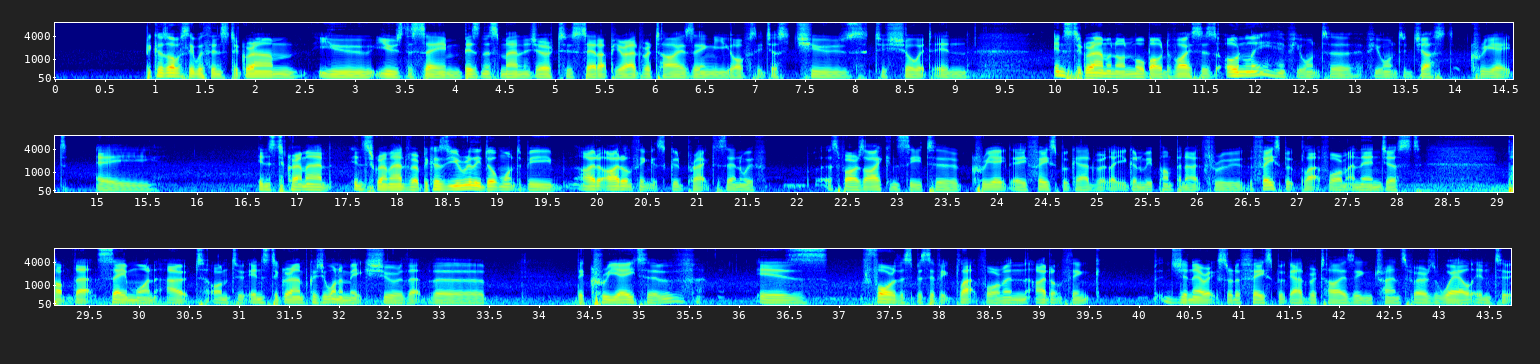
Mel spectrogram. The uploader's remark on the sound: Quick chat in the local park.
